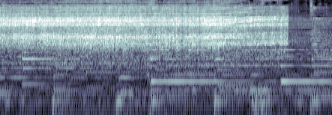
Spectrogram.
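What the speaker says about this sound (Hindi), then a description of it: "इसी तरह से हम कटे हुए आलू को भी तेल में डाल के अच्छे से फ्राई कर लेंगे।" Cut potatoes frying in oil in a kadhai, a steady sizzle with occasional soft stirring knocks, close and with no talking.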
